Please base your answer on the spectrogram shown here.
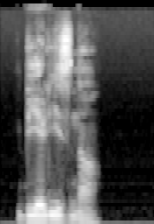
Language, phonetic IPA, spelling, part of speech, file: Polish, [bʲjɛˈlʲizna], bielizna, noun, Pl-bielizna.ogg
